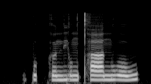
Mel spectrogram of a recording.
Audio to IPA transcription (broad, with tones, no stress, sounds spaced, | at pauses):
p ʊ˨ k̚ h ɵ˨˧ n j ʊ˨ ŋ t̪ʰ aː˨˧ n w o˨˥ w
